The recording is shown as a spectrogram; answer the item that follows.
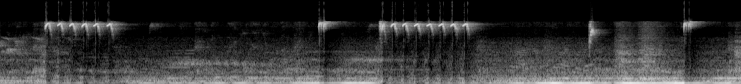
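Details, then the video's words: Kolibri ninja lure song used to fire up other birds: two runs of rapid, high, ringing chirps and a few single sharp notes over a low rumbling background. "PANCINGAN KONIN BAHAN FULL ISIAN KASAR COCOK UNTUK MENAIKAN EMOSI BURUNG BAHAN"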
